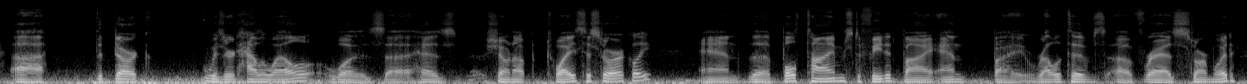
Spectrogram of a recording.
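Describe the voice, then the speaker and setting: A man's voice: lowish voice, noisy background. A man running a tabletop game as game master, improvising narration in a conversational way.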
